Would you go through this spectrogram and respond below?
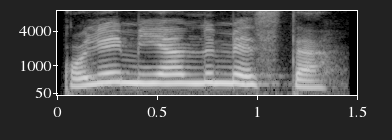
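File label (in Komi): кольӧй миянлы места, Komi, female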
